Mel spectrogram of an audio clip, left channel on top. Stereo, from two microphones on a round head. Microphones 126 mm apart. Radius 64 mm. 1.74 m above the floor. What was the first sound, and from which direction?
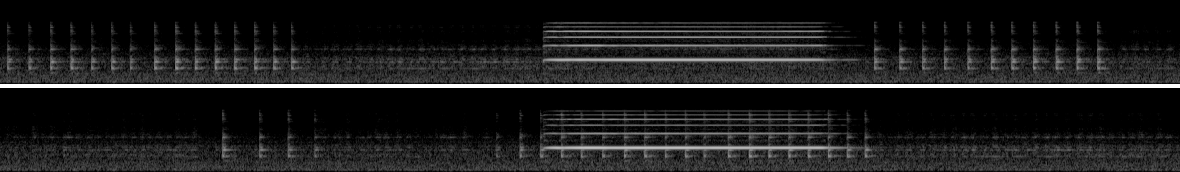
A violin, 40° left (ahead or behind).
